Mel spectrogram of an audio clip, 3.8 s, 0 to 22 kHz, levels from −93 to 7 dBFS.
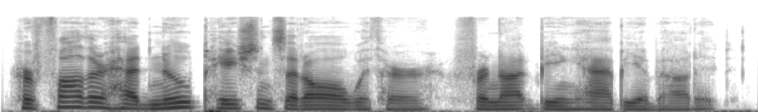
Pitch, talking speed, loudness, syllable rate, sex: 130 Hz, 235 wpm, -19 LUFS, 5.8 syllables/s, male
